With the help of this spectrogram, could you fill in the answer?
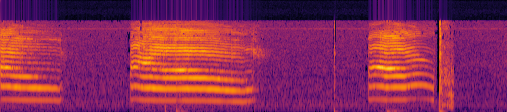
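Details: Indoor Russian Blue cat asking to be let outside, giving three loud, harmonic meows about a second apart, the middle one longest and slightly falling, with a few soft clicks between calls.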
